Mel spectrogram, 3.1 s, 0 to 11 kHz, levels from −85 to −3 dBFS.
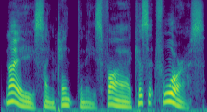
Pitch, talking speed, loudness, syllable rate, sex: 135 Hz, 155 wpm, -19 LUFS, 3.4 syllables/s, male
